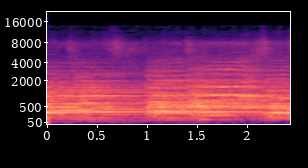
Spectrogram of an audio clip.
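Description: Mixed choir of boys' and girls' voices singing held chords, moving together to a new chord about a second in.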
